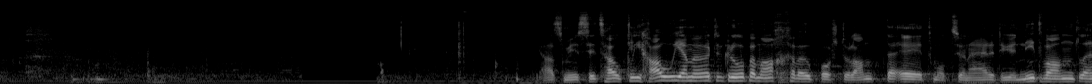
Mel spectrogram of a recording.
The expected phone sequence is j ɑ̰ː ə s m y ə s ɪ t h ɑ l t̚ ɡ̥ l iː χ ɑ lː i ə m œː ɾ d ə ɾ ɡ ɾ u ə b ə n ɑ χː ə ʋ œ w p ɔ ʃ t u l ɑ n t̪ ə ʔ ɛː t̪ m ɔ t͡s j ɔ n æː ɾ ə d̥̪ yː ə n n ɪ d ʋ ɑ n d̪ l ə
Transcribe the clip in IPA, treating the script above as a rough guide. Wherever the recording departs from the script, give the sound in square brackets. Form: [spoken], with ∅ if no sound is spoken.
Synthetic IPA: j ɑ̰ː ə s m y ə s ɪ [t͡s] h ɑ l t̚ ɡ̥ l iː χ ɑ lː i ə m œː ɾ d ə ɾ ɡ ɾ u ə b ə [m] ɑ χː ə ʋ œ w p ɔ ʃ t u l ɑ n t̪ ə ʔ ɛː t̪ m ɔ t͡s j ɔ n æː ɾ ə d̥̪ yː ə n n ɪ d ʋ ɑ n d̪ l ə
